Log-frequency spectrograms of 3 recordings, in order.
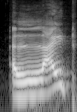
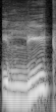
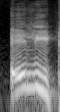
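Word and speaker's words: elite: आज भी बहुत से लोग इसको एलाइट पढ़ते हैं। बिल्कुल नहीं। या तो इसे इलीट पढ़ेंगे या इसको एलट पढ़ेंगे।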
